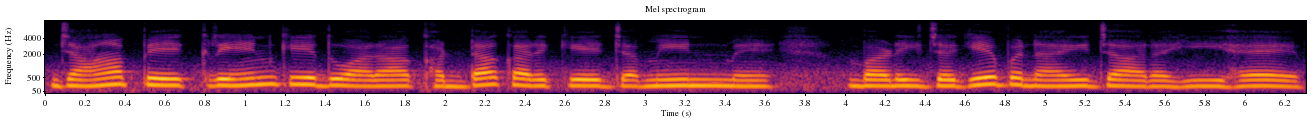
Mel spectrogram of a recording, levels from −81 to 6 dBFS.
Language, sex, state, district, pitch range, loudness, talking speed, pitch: Hindi, male, Rajasthan, Jaipur, 205-230 Hz, -14 LUFS, 140 wpm, 215 Hz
